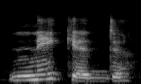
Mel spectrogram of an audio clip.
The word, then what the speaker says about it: naked: verbs and that's because these are not verbs these are actually adjectives so the pronunciation is a little bit different from the rule that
